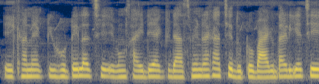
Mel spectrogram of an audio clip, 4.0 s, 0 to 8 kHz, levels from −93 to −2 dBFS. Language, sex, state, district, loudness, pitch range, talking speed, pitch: Bengali, female, West Bengal, Paschim Medinipur, -18 LUFS, 175-195 Hz, 225 wpm, 185 Hz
